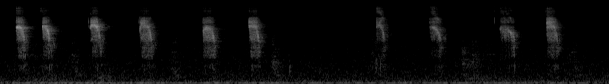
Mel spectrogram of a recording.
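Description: A person chirping with pursed lips in imitation of a pet bird's call: about ten short squeaky chirps, each falling in pitch, in two quick runs with a short pause near the middle.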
